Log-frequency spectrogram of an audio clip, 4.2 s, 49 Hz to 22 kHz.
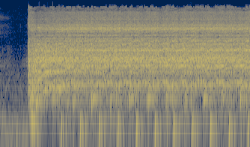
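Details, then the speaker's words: Old Gravely engine cranked by the starter with even thumps, about five or six a second, but it never fires. The spark tester shows no spark; 12 volts reach the coil, so the points are checked next and found dirty. "spark all right we got no juice"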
